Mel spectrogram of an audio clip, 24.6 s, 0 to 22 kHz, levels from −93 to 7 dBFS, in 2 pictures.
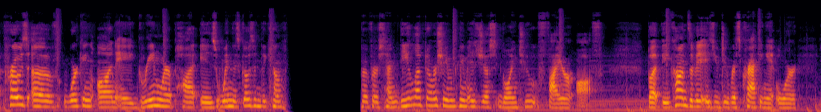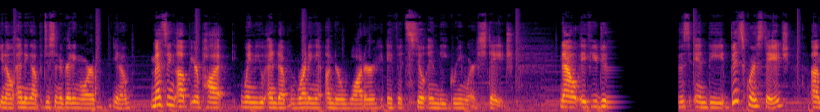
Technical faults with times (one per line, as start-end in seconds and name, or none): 4.28-5.42 call audio freeze
10.57-14.77 jitter buffer speed-up
21.43-22.50 call audio freeze
24.05-24.62 jitter buffer speed-up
